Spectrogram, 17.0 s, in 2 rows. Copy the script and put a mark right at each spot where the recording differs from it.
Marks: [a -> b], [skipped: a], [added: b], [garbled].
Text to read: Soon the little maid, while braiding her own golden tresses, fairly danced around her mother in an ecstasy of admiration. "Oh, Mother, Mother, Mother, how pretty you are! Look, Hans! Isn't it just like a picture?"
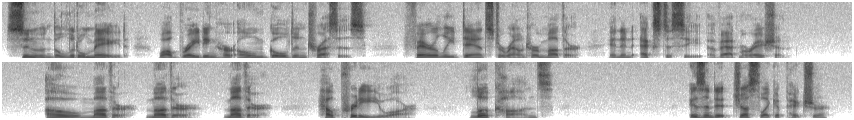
Soon the little maid, while braiding her own golden tresses, fairly danced around her mother in an ecstasy of admiration. "Oh, Mother, Mother, Mother, how pretty you are! Look, Hans! Isn't it just like a picture?"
